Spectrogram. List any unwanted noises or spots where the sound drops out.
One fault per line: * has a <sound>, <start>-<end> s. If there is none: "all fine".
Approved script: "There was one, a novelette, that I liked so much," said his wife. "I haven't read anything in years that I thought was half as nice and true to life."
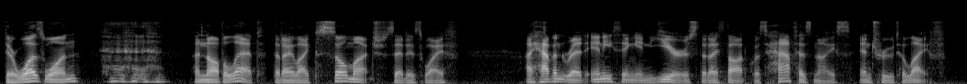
* has a laugh, 1.0-1.7 s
